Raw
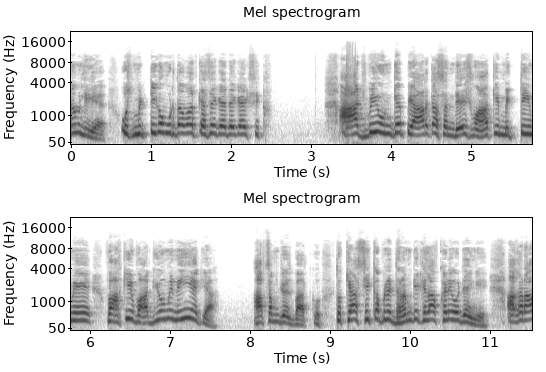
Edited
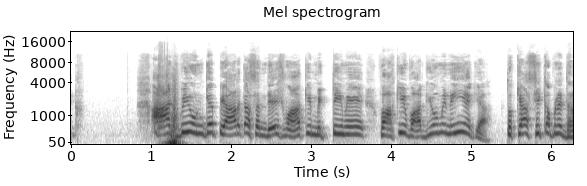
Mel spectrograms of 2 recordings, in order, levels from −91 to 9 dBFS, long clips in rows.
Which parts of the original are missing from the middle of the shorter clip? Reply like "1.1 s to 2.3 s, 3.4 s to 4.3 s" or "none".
7.6 s to 8.9 s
